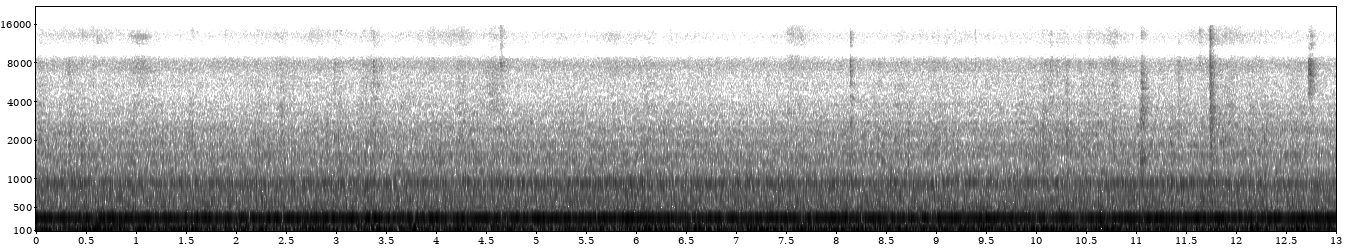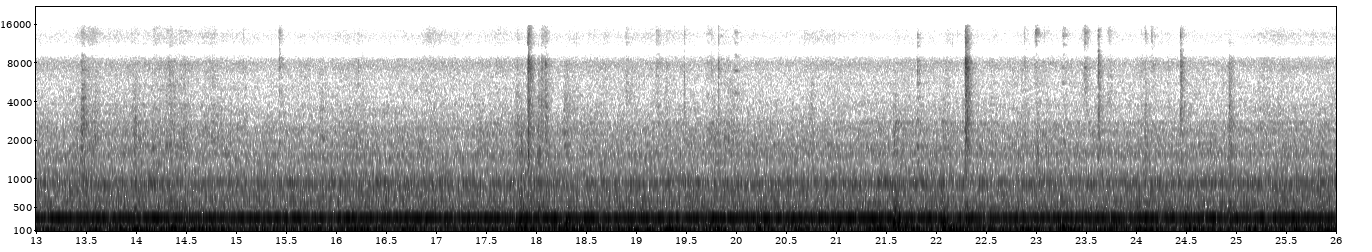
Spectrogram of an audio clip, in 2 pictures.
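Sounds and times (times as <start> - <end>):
constant hum: 0.0 - 26.0
train rumble: 0.0 - 26.0.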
